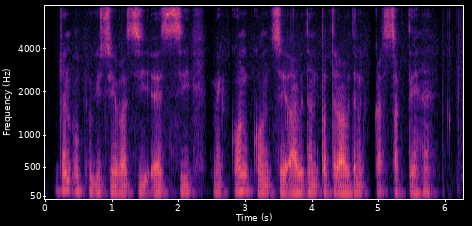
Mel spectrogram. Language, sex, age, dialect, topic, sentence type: Hindi, male, 25-30, Garhwali, banking, question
